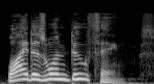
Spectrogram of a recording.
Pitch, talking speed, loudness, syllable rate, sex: 190 Hz, 195 wpm, -15 LUFS, 5.2 syllables/s, male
